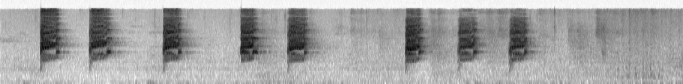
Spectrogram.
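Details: Ringneck parrot uttering short, harsh, screechy squawks, eight calls in two bursts of five and three, each about a third of a second long, separated by brief silences, faint background noise at the end.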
